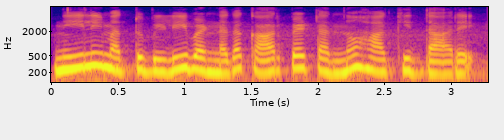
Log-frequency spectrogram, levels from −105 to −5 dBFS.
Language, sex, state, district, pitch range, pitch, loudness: Kannada, female, Karnataka, Bangalore, 200-245 Hz, 220 Hz, -12 LUFS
